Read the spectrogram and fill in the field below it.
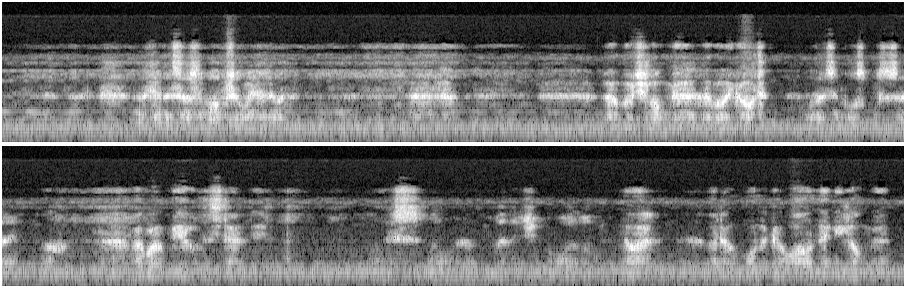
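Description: A man speaks quietly and slowly nearby.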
